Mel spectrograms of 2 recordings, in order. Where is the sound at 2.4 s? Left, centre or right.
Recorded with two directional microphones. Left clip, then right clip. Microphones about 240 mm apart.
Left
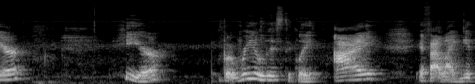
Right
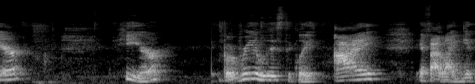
Left.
